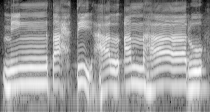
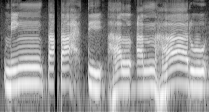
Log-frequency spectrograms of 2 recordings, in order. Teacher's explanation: এরপরে মিন তাহতিহাল আনহারু, পড়ুন মিন তাহতি হাল আনহারু, এই গোল হাগুলো উচ্চারণের সময় গলার মধ্যে আওয়াজ করে পড়বেন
